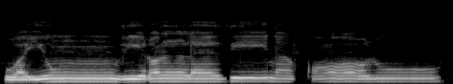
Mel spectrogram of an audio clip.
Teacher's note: Jadi qalu ya ketika berhenti jadi tetap dibaca lu ya, dhammah u. Jadi itu menjadi mad tabi'i.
